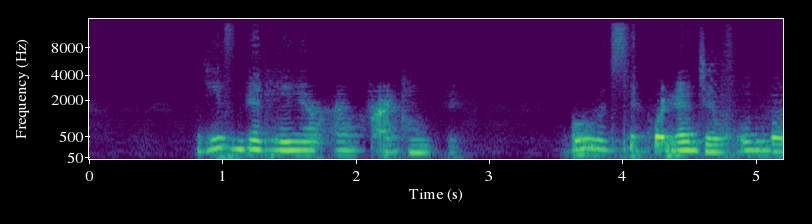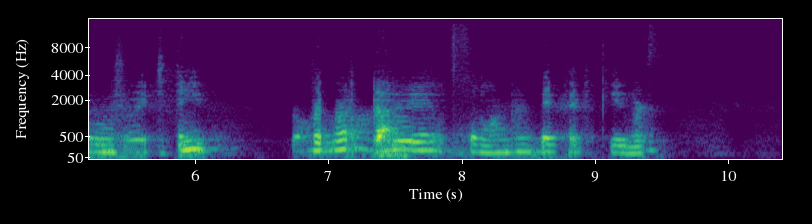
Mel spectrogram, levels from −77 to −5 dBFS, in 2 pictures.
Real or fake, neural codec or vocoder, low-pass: fake; codec, 44.1 kHz, 0.9 kbps, DAC; 14.4 kHz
